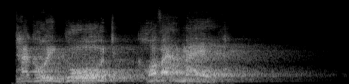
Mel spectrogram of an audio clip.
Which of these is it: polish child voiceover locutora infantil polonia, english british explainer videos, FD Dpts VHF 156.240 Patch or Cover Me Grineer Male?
Cover Me Grineer Male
